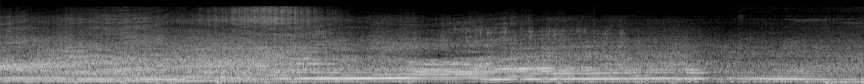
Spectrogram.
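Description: Several cars driving hard through a corner and passing, among them BMW E36 saloons and a Suzuki Swift hatchback. Their engines rev under load, overlapping. One engine drops in pitch at a gear change about halfway through, and the sound eases off near the end.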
